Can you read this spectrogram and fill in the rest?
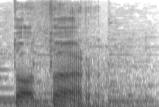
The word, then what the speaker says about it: татар: Например, «а» в начале слова произносится со свернутыми в трубочку губами. Получается «о». Что-то среднее между «а» и «о». Получается «татар». Что интересно, во втором и последующих слогах этот эффект пропадает.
